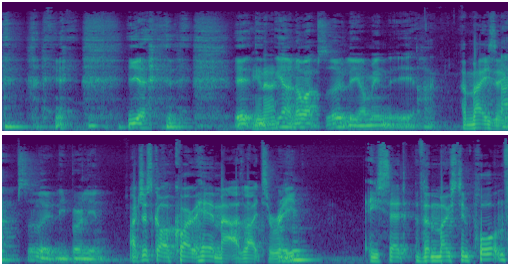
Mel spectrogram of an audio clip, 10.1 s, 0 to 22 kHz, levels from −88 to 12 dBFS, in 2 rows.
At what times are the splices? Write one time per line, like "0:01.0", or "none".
none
